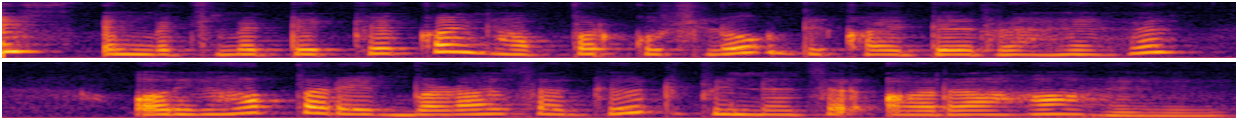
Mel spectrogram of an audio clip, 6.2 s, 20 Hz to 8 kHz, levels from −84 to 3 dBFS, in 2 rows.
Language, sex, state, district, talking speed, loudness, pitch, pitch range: Hindi, female, Rajasthan, Jaipur, 225 wpm, -20 LUFS, 245 Hz, 225-280 Hz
